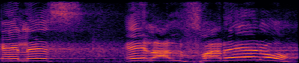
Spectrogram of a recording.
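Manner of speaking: high, loud, slow proclamation; preaching shout. Acted. Preacher proclaiming God the potter: slow, loud, high. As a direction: proclaim it to the back row.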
